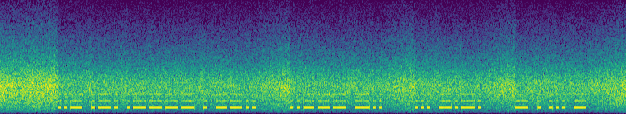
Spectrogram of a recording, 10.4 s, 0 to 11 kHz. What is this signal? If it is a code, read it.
Morse code, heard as a keyed tone, hand-sent with a straight key, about 22 wpm, 650 Hz, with radio static. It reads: UR1EZ 2D SC TEST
